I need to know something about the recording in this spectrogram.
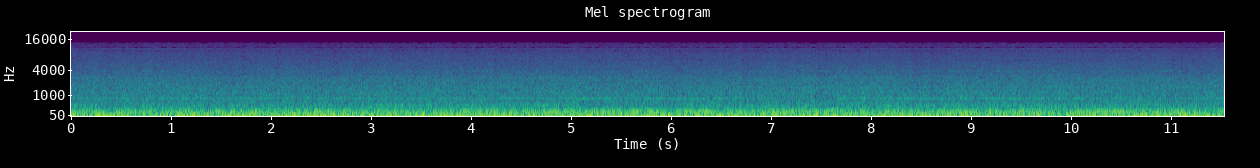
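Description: Jet engines roar steadily with a low, rushing drone.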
